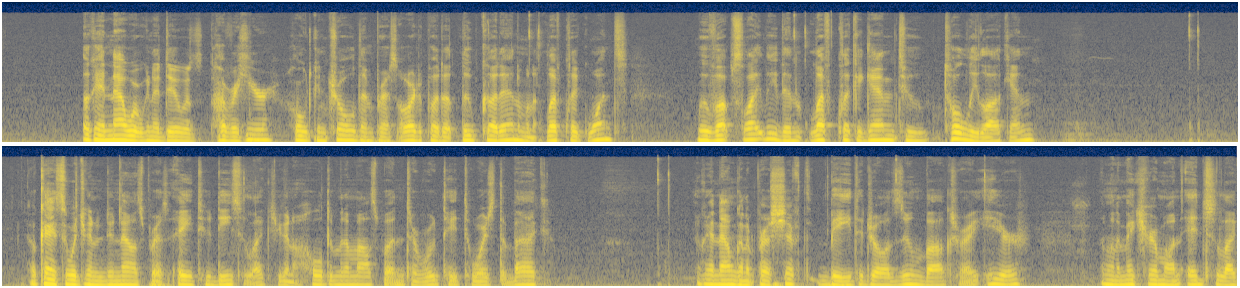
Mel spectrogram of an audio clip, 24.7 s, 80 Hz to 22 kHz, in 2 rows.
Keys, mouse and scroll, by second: 3.6 ctrl+r, 13.9 a, 20.6 b.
